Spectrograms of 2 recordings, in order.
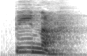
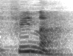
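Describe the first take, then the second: First: The word begins with a p sound. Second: The word begins with an f sound. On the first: The speaker calls it right. "tetapi pinah" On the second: The speaker calls it wrong. "sebenarnya bukan finah"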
